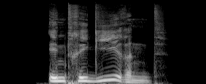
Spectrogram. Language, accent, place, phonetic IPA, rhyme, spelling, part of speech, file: German, Germany, Berlin, [ɪntʁiˈɡiːʁənt], -iːʁənt, intrigierend, verb, De-intrigierend.ogg
- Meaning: present participle of intrigieren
